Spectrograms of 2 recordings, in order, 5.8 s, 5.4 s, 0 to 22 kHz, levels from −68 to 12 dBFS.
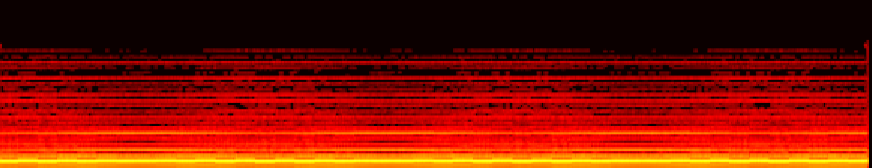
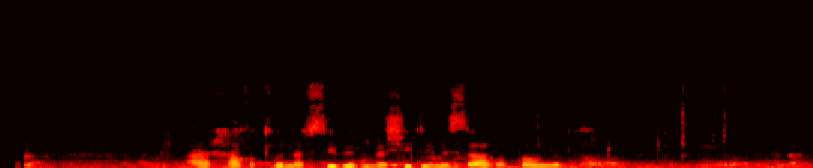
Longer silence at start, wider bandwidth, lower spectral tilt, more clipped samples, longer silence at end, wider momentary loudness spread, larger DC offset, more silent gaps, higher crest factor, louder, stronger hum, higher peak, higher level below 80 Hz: second, 0 s vs 0.15 s; first, 15.5 kHz vs 11.5 kHz; second, -1.5 dB/octave vs -5.5 dB/octave; neither; about the same, 0 s vs 0 s; second, 0 LU vs 21 LU; neither; neither; second, 6 dB vs 18 dB; first, -8 LUFS vs -23 LUFS; neither; about the same, -4 dBFS vs -6 dBFS; first, -56 dBFS vs -70 dBFS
